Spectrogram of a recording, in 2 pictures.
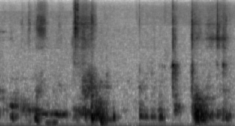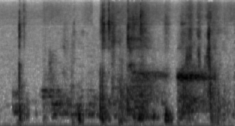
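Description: Faint, scattered household noises through an unmuted microphone on a video call: irregular clicks and indistinct knocks and rustles, with a short steady tone late on.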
